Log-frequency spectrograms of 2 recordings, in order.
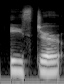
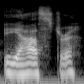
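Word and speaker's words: Eostre: E capital E O S T E pronounced Easter or Estra.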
